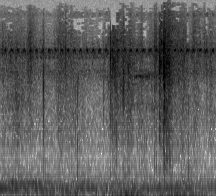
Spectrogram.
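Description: Soft footsteps of a hiker walking on a grass path, with a steady, high, rapidly pulsing insect trill behind them.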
